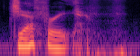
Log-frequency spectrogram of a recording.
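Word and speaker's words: Y'ffre: There are debates on the internet, of course. There's a Reddit post where somebody posted this, and the most upvoted response was Jeffrey.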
